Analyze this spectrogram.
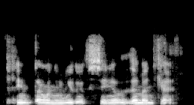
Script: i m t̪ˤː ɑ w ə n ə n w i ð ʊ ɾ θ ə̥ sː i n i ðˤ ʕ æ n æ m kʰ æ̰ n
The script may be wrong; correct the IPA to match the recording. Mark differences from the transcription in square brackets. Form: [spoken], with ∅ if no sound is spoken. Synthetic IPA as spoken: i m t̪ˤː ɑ w ə n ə n w i ð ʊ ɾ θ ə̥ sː i n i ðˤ [ð] æ [m] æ [n] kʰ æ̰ n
